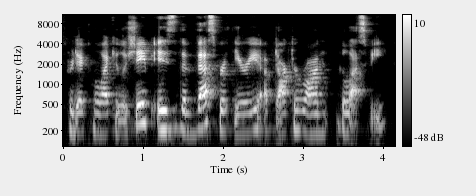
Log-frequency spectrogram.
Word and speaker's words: VSEPR: of information there so Vesper which is obviously not how you would pronounce this order of letters but that's how we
